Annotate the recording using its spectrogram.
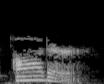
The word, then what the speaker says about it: order: Order 这个词是点餐的意思 O-R-D-E-R, Order, O 二的发音是 or, D E R, der, order.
